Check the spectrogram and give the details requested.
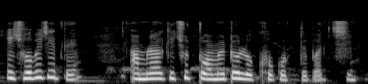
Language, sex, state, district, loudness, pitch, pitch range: Bengali, female, West Bengal, Cooch Behar, -15 LUFS, 255 Hz, 225-280 Hz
